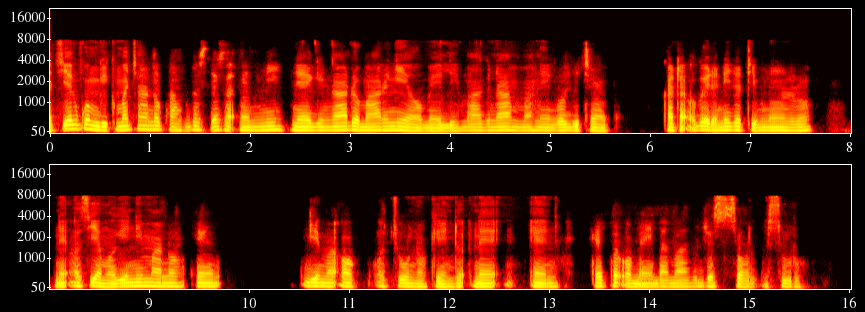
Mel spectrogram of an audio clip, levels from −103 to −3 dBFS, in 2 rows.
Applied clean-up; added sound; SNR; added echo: neural mask model Resemble Enhance denoiser.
